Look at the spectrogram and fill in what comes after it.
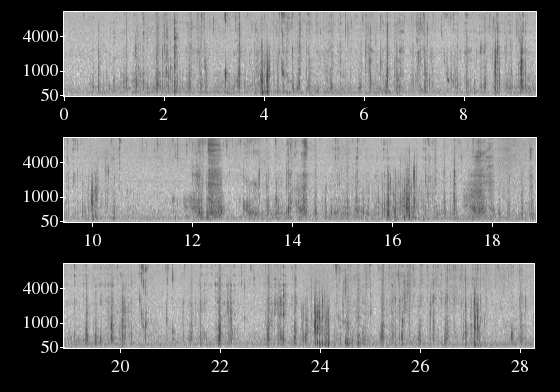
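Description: A person biting and chewing mouthfuls of okonomiyaki (cabbage pancake with sauce and mayonnaise), picked up by a clip-on microphone close to the mouth. It comes as irregular mouth clicks and smacks, with a few longer, louder chews along the way.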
